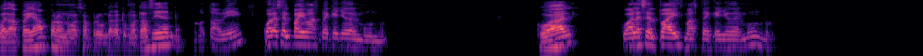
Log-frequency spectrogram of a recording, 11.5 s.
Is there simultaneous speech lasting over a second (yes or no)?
no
